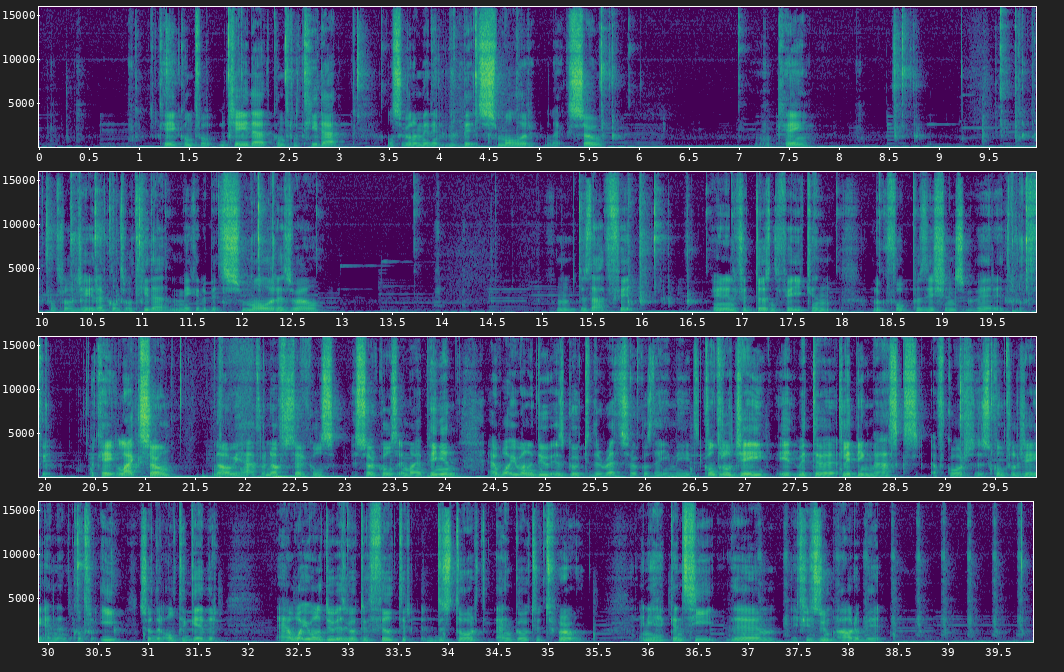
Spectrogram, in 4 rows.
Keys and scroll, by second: 1.9 ctrl+j, 2.5 ctrl+t, 4.4 Return, 5.6 v, 8.6 ctrl+t, 9.6 Return, 10.3 ctrl+j, 10.5 ctrl+t, 12.2 Return, 16.1 ctrl+t, 19.8 Return, 29.5 ctrl+j, 30.3 ctrl+e.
